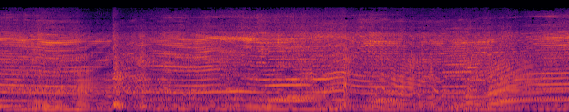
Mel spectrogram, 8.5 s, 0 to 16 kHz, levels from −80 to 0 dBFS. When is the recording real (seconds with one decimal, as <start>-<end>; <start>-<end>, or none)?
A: 0.0-3.3; 4.7-8.5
